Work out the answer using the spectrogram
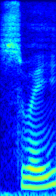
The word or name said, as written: sui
